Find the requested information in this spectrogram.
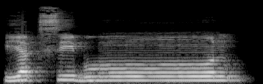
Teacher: نون کے اوپر زبر ہے لیکن جب یہاں پر وقف کریں گے تو نون کو ساکن پڑھیں گے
